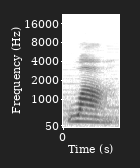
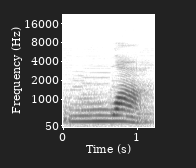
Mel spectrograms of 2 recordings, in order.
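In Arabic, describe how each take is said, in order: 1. يُنطق الحرف المتحرك بالسرعة العادية. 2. يُمَدّ الحرف المتحرك ببطء شديد. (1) "wenn man normal ausspricht" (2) "Wenn man ganz, ganz langsam ausspricht"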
